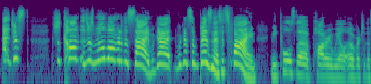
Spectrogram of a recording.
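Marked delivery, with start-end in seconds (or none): 0.1-5.1 much higher, louder, fast brush-off; dismissive dwarf. Acted. Dwarf brushes off the driver, high, loud and fast. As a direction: wave her off quickly. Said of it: "the man on the ground's like".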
